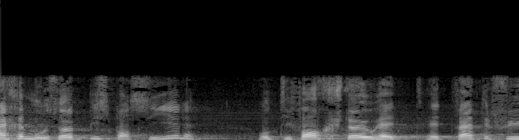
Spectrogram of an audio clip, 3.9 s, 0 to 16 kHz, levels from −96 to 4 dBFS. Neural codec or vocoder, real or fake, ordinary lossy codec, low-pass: none; real; none; 7.2 kHz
